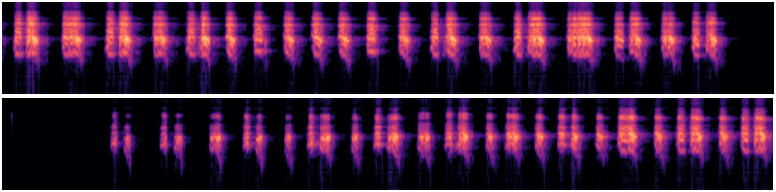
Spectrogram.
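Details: Loud, fast chuck-chuck-chuck chattering of a chukar partridge, a dense run of notes, a short gap, then a softer series that builds in volume again.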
